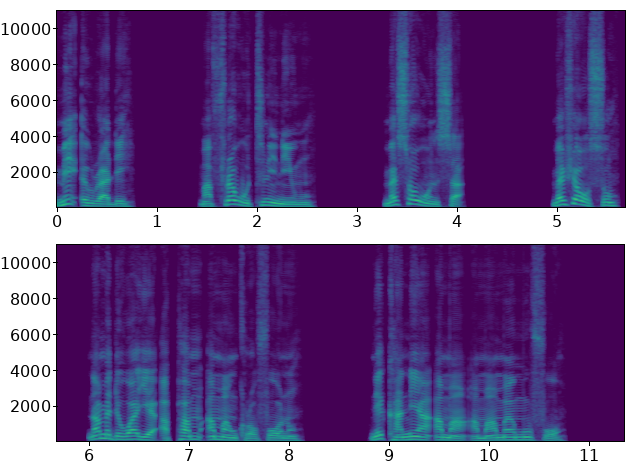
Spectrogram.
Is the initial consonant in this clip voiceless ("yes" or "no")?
no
